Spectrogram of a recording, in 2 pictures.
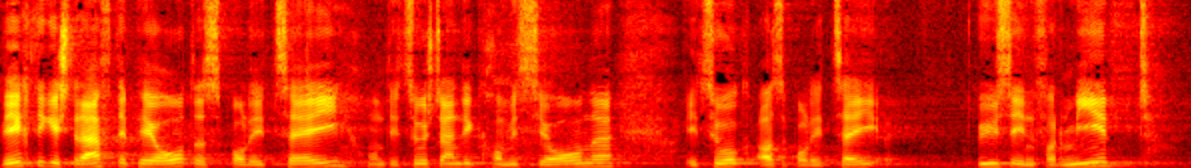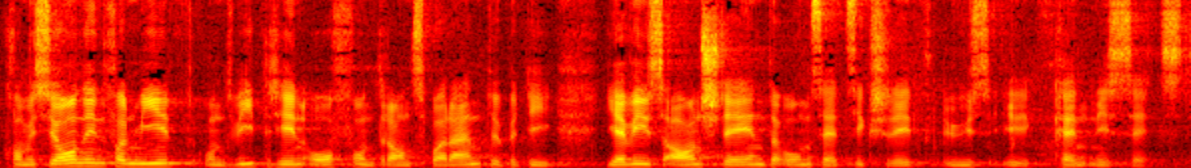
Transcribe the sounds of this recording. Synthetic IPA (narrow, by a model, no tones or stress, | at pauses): ʋɪχtɪɡɪʃd̥əɾɛfd̥eːpʰeːoːd̥ɑspʰɔlit͡sɛɪʊntd̥it͡suəʃtændɪɡ̥əkʰɔmisjoːnə | ɪt͡suəɑ̰lsopʰɔlit͡sɛɪ | yːsɪnfɔɾmiəɾt | kʰɔmisjoːnɪnfɔɾmiːəɾtʊndʋiːtəɾhɪnʔɔfəʊnt̪ːɾɑnspɑɾæntʏbəd̥i | jeːvilsɑːnʃteːəndəʔʊmsɛt͡sɪkʃɾɪtyːsɪkʰɛnʔnɪsːɛt͡st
